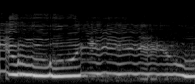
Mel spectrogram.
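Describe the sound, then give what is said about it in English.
A voice imitates an AOL dial-up modem connecting: a sustained, nasal, whining tone for about two seconds, holding a steady pitch with slight wavers and a brief dip partway through. “It's amazing to think of how you can get the gospel to someone via this, well, like the, remember the dial modem you used to do with AOL?”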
